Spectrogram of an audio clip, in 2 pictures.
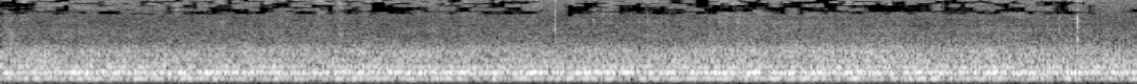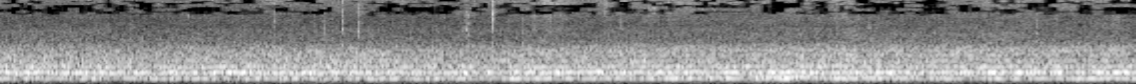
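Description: Bees buzz steadily, a dense, droning hum that rises and falls slightly as they fly.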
